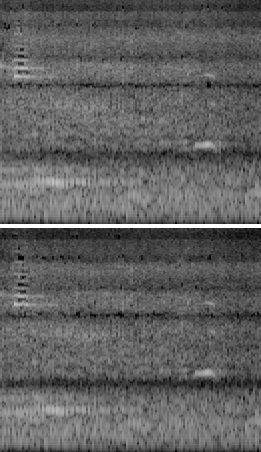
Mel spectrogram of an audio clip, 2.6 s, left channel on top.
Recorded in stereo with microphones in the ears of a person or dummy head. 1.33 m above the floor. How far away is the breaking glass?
No breaking glass in this recording.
